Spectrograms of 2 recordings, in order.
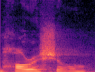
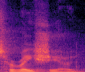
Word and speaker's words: Horatio: his parents call him Horror Show I think they probably intended it to pronounce Horatio but it just got mishmashed up and became Horror Show no I think that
